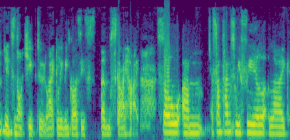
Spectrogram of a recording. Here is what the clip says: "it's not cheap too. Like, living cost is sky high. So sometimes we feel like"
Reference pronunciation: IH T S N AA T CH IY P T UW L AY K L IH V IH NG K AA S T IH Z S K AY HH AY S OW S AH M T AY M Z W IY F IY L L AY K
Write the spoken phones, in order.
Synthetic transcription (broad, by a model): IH T S N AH T CH IY P T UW L AY K L IH V IH NG K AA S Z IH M S K AY HH AY S OW S AH M T AY M Z W IY F IY L L AY K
